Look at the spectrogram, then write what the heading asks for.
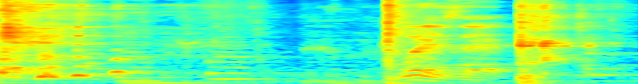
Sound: laughs

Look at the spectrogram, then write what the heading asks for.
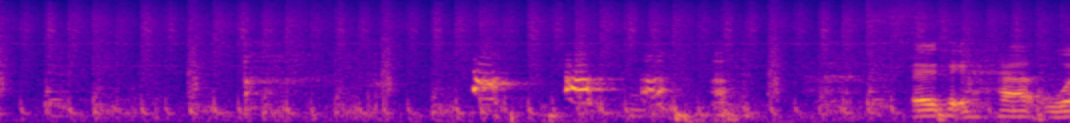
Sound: Laverne laughs

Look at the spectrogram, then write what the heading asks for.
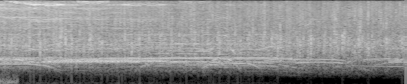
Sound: audience cheering

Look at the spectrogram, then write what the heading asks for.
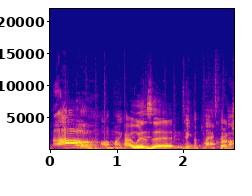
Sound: moaning

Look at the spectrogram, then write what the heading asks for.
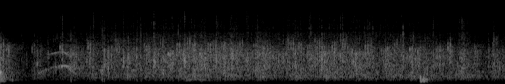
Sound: audience applauding

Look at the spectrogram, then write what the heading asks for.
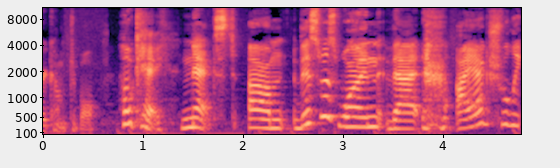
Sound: chuckles

